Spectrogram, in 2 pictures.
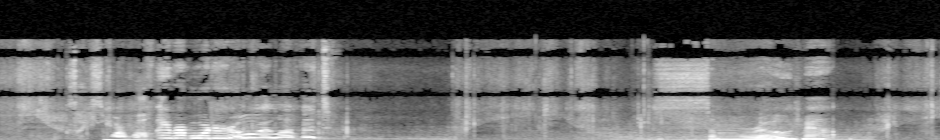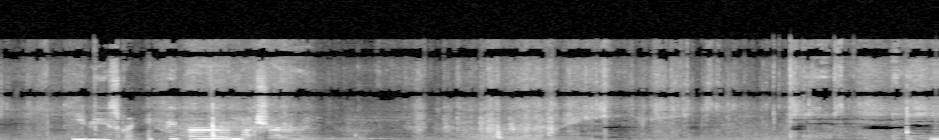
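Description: Paper rustles and crinkles as pages are handled.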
